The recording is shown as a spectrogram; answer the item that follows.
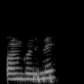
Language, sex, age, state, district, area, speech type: Odia, female, 18-30, Odisha, Nayagarh, rural, conversation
